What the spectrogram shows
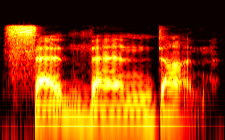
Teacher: said ends with that final D sound your tongue is at the top part of your mouth behind your front teeth and you're going to release right into that voice th and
